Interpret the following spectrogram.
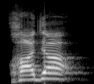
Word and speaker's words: خواجہ: ادا نہیں کریں گے۔ اسی طرح خواب، خواجہ، خار، درخواست، تو یہ واو کی آواز نہیں آتی ہے، جو آگے جو لفظ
